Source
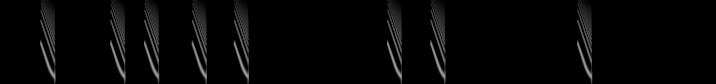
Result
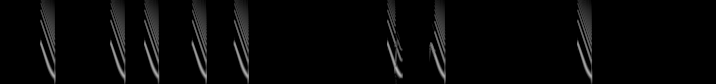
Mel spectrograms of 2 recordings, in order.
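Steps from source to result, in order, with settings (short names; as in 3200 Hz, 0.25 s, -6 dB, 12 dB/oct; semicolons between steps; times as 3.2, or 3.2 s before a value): 3.95–4.35 sine-wave speech; in parallel at -4.5 dB: soft clip -29 dBFS, distortion -21 dB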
